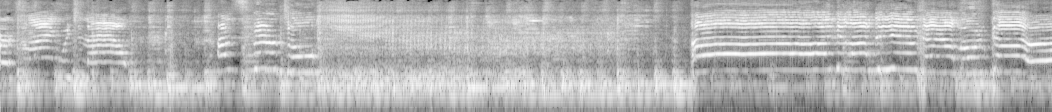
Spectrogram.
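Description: A woman singing a self-written worship song unaccompanied by speech. From about seven seconds in she holds long, steady notes.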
